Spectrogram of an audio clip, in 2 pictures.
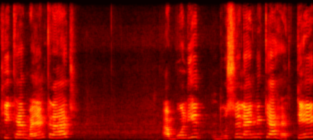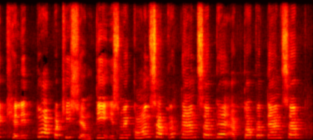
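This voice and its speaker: A woman's voice: very high-pitched, normal speed, sharp tone, reverberant, a little hiss or hum, low-quality recording. A woman teacher leading an online class over a video call, patiently repeating corrections and calling on students by name.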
